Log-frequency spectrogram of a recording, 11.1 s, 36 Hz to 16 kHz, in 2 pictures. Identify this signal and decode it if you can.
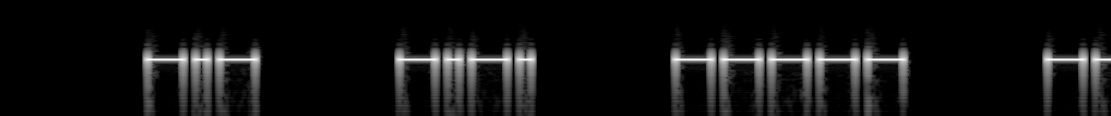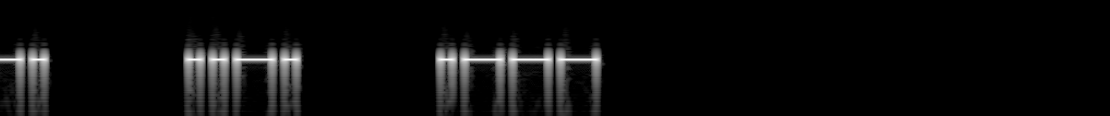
Morse code, heard as a keyed tone, about 20 wpm, spaced as for 9 wpm, 700 Hz. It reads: KC0GFJ
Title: USA Call Signs - 6 Characters - 4x Character Spacing - 20wpm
